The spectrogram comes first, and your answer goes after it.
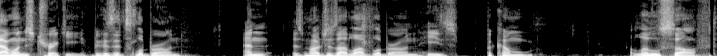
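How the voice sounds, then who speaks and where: Medium-pitched male speech with an Australian accent, marked by long, frequent pauses. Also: ordinary pitch variation, moderate pace. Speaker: podcast co-host. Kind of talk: casual chat.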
